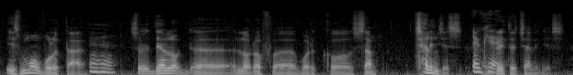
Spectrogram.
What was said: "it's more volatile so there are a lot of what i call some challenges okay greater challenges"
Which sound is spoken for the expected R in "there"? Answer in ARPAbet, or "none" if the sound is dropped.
L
